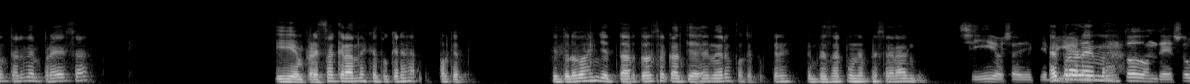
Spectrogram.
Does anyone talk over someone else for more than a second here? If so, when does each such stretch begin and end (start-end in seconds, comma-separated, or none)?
none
